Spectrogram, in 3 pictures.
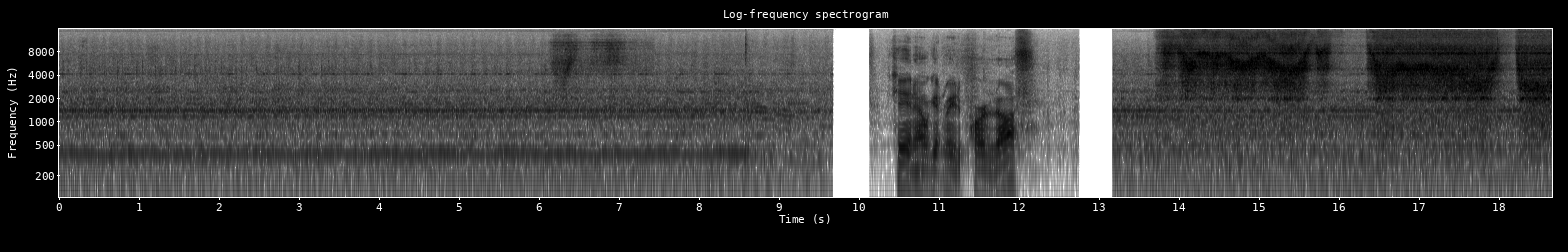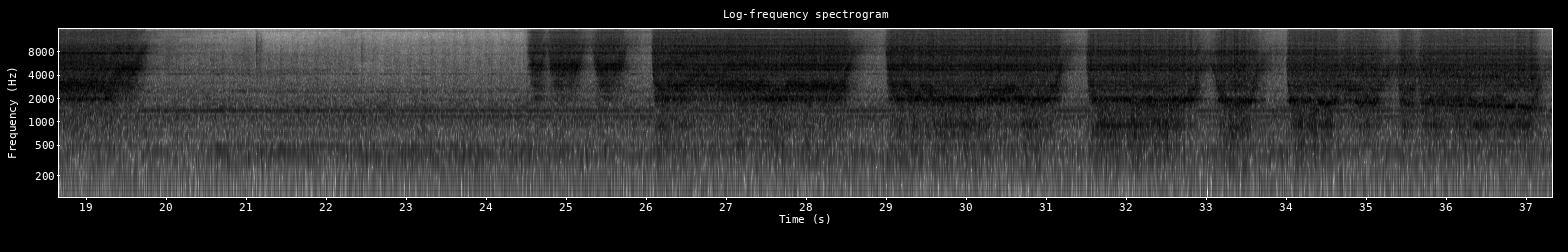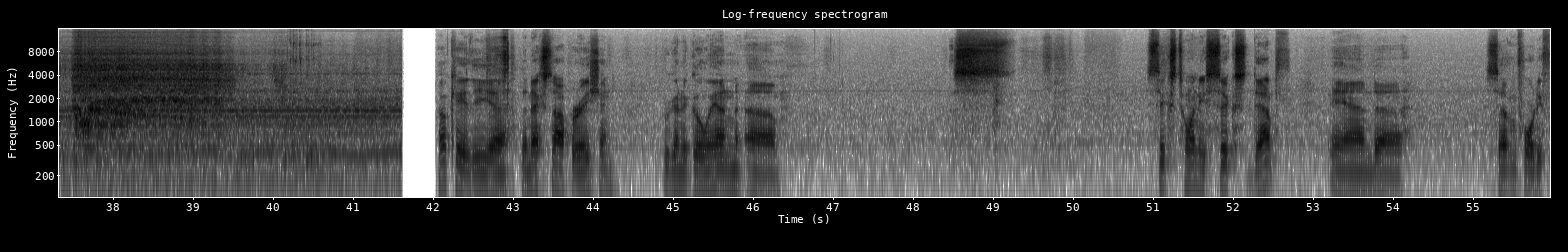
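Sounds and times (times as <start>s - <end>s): metal lathe running: 0.0s - 9.7s, 13.2s - 41.6s
cutting tool rasping hiss: 6.0s - 7.4s, 13.7s - 20.0s, 24.5s - 40.2s, 48.5s - 49.8s.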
